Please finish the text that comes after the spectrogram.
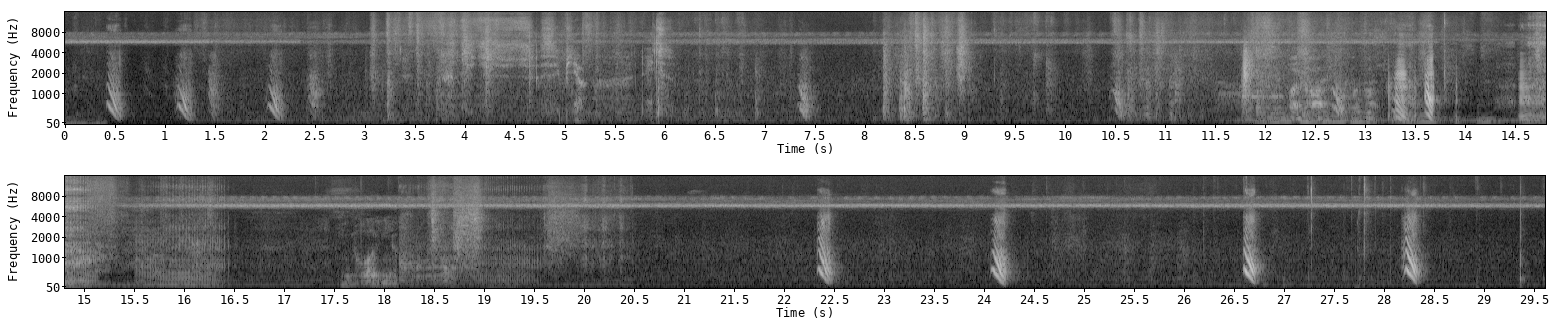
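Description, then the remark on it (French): Captured juvenile crocodiles, held captive in a house and shaken by hand, give a series of short, sharp chirping distress calls at irregular intervals, some louder, over a steady high insect drone and faint rustling. “donc le but c'est d'enregistrer euh, euh, leur cri de détresse, euh, c'est-à-dire le cri qui a été mis lorsqu'ils ont saisi quoi, bah, à la main et secoué.”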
